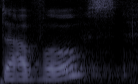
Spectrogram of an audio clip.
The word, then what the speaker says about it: Davos: my first trip to Davos I've understood it's pronounced Davos and I've heard so much about this and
